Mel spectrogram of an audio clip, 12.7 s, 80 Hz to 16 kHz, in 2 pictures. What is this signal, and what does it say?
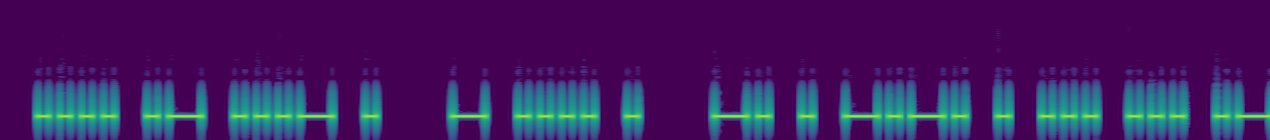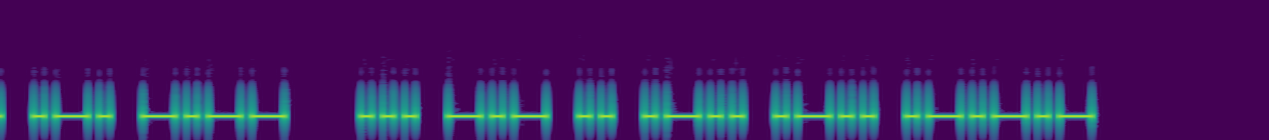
Morse code, heard as a keyed tone, about 22 wpm, 700 Hz. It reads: HAVE THE NECESSARY SKILL.
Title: Sentences from Top 1200 Words 22wpm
